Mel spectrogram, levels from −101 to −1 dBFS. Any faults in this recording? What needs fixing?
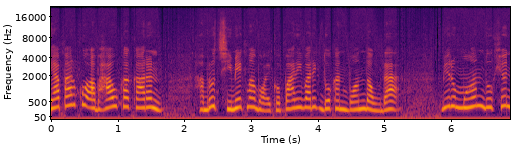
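The speech was likely reduced to very few bits with plain truncation and no dither, a grain that fits a word length of about 7 bits. This is low bit depth without dither: every sample snaps to a coarse step, so the error tracks the waveform instead of spreading as steady hiss. Across the whole clip this is heard as rough, signal-following distortion sitting roughly 25 dB below the speech, harshest on quiet syllables and decaying tails, which crackle or sputter rather than fade smoothly.

To prevent it, keep at least 16 bits through the chain and apply dither whenever word length is reduced.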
